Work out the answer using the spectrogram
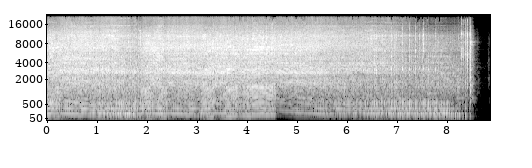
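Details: Rebuilt Homelite Super XL carburetor no. 3, test-run with the throttle worked by hand after the linkage slipped: crisp revs up and down on each blip, then settles and shuts off; healthy and responsive, idle speed adjusted.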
